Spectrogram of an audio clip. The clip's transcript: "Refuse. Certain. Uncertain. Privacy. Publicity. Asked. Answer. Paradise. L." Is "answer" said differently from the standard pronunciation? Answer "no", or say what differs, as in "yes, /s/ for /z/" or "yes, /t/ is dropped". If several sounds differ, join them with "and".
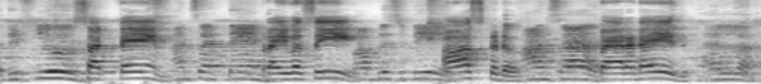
yes, /n/ is dropped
